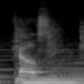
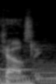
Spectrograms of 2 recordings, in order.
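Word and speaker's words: Kelce: Well, I got another little Jason Kelsey thing for you, and Travis Kelsey thing off their podcast. Supposedly, their last name is not pronounced Kelsey. Their last name is pronounced Kels.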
